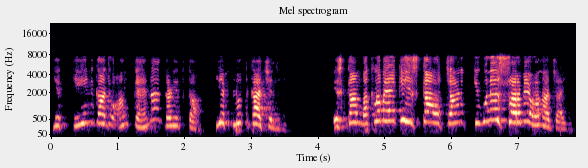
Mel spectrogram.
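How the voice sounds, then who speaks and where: A woman's voice: extremely high pitch, lively intonation, moderate pace, sharp tone. A woman preacher giving a devotional sermon, explaining scripture with rhetorical questions and chanted Sanskrit verses. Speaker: religious preacher.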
